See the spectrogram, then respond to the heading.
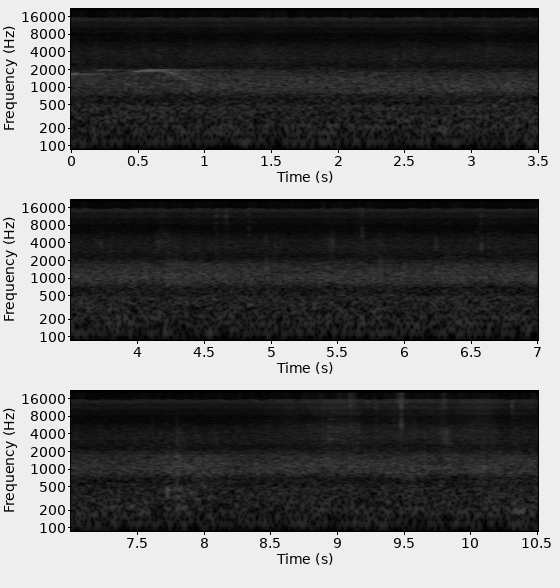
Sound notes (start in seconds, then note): none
